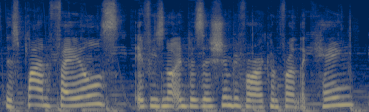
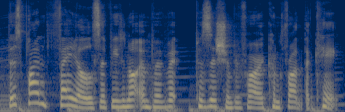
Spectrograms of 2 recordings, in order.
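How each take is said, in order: First: The line is read with awkward, ill-fitting intonation. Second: The line is read with natural, fitting intonation. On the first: The speaker calls it wrong. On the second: The speaker calls it right.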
